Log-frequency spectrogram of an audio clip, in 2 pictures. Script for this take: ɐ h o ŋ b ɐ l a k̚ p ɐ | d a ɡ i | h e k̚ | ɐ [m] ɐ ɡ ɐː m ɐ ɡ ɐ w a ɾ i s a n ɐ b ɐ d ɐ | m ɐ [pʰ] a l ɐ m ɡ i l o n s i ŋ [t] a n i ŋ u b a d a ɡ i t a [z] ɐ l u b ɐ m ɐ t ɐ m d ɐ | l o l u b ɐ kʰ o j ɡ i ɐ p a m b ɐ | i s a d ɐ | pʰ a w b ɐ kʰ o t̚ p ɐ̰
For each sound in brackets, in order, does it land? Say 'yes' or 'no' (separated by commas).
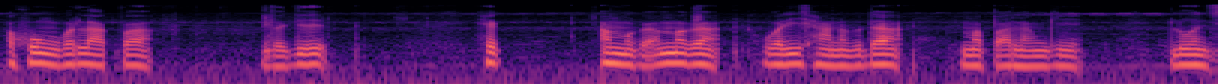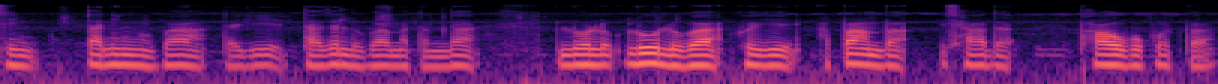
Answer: yes, no, yes, yes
